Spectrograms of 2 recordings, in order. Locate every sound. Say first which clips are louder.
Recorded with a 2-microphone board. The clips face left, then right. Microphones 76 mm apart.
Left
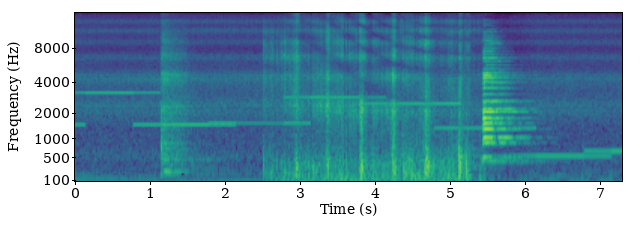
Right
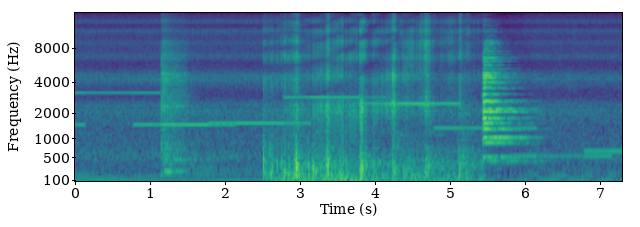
1.1 s a snare drum: left 1 dB; 35° left (ahead or behind), 3.5 m
2.5 s running footsteps: right 8 dB; 45° right (ahead or behind), 1.1 m; by 5.3 s 65° left (ahead or behind), 1.1 m
5.4 s a car horn: left 4 dB; 35° left (ahead or behind), 4 m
